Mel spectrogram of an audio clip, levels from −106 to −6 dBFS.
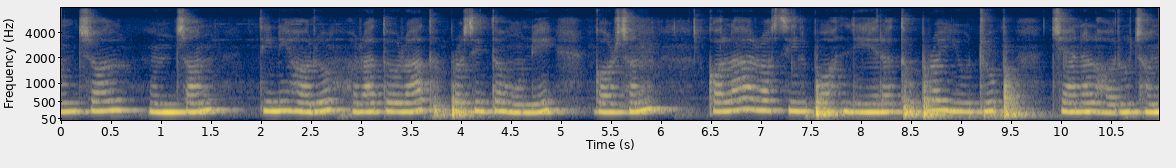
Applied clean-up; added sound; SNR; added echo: none; none; none; reverberation time 0.6 s.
